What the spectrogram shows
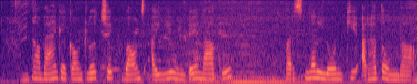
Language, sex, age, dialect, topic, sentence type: Telugu, male, 18-24, Utterandhra, banking, question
